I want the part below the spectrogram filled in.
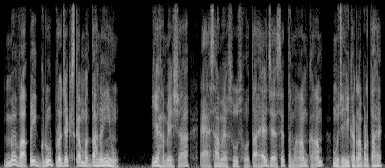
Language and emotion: Urdu, disgusted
